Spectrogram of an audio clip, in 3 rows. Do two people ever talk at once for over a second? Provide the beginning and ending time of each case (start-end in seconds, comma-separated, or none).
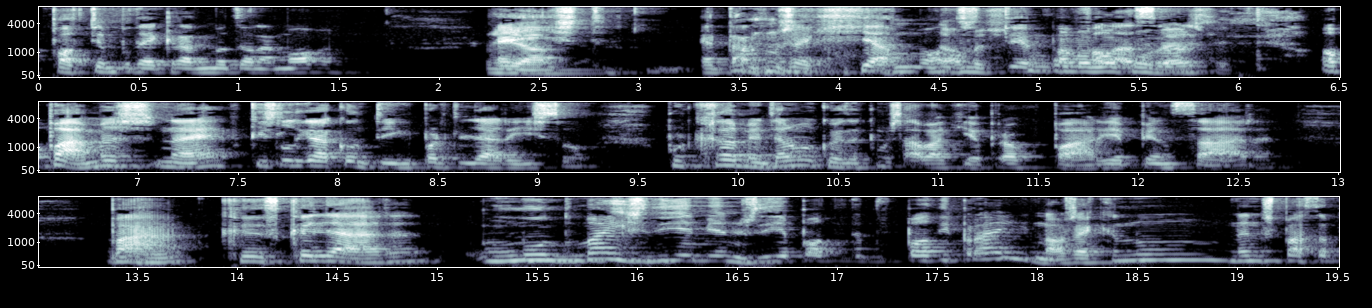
4.5-5.9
